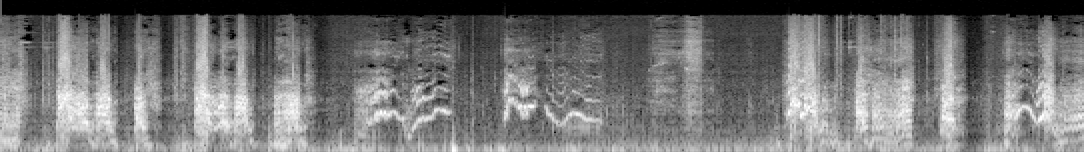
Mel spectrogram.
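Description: A puppy barking in rapid bursts at the moving windshield wipers, breaking into high whines that waver up and down in pitch partway through, then barking again near the end.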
